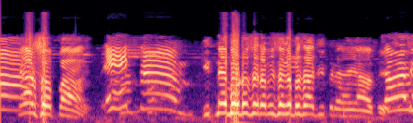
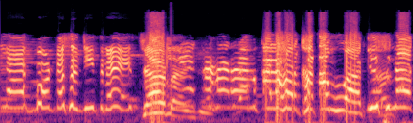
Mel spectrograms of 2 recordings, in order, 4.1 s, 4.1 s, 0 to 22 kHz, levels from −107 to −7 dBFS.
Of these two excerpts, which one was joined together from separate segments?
second; 1 cut; at 1.8 s

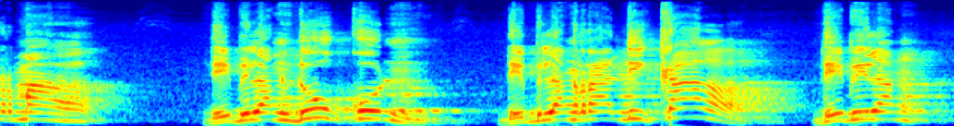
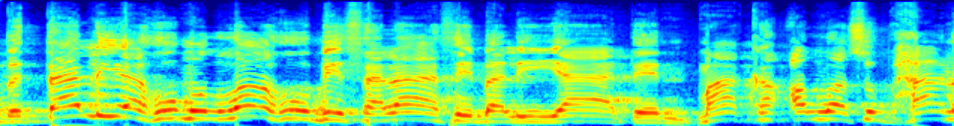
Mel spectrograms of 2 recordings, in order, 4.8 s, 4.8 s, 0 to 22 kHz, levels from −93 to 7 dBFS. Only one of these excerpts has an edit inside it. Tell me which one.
second; 1 cut; at 3.4 s

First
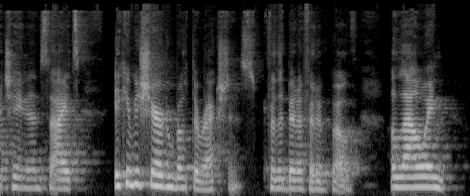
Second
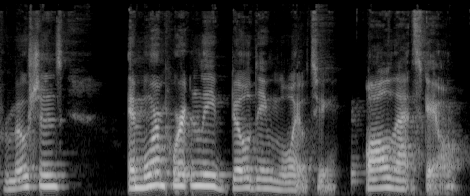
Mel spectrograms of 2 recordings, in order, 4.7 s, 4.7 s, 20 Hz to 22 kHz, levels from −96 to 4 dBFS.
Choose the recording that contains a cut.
second; 1 cut; at 3.5 s

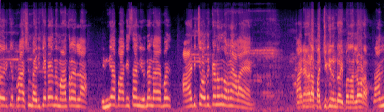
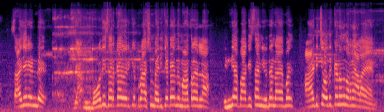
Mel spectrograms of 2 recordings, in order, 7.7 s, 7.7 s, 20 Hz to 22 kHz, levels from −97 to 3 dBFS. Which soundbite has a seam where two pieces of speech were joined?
second; 1 cut; at 1.0 s

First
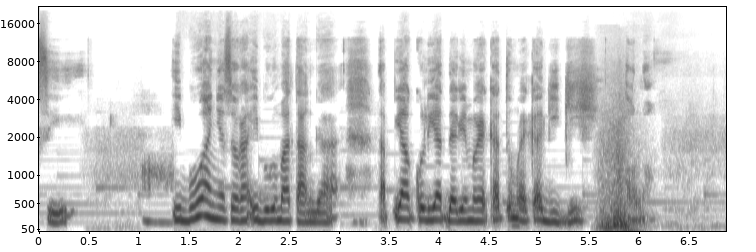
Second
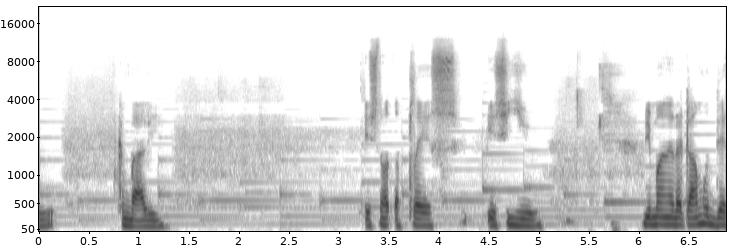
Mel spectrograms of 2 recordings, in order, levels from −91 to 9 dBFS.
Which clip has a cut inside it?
first; 1 cut; at 5.7 s

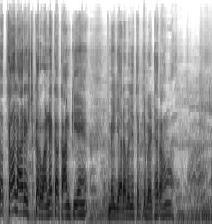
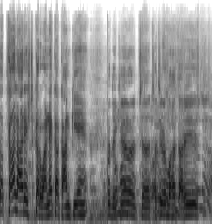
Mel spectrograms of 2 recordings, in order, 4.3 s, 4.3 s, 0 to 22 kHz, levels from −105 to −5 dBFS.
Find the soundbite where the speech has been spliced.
second; 1 cut; at 2.1 s

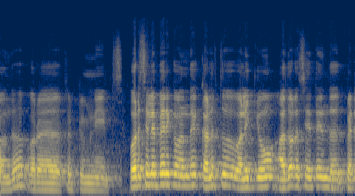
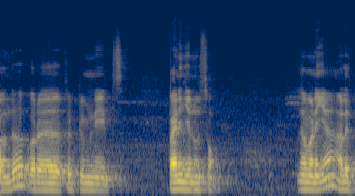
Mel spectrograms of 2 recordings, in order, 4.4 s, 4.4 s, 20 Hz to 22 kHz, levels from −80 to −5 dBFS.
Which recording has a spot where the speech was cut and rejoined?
first; 1 cut; at 1.4 s

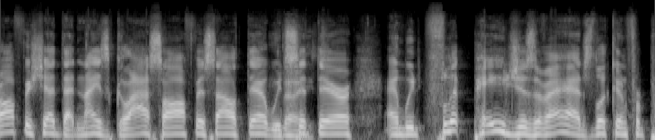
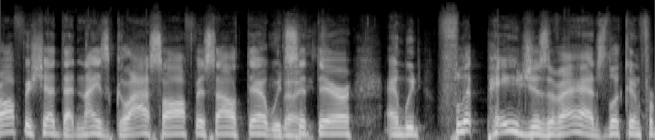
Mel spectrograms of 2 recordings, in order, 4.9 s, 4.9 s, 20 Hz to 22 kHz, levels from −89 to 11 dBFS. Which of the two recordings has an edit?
first; 1 cut; at 3.2 s

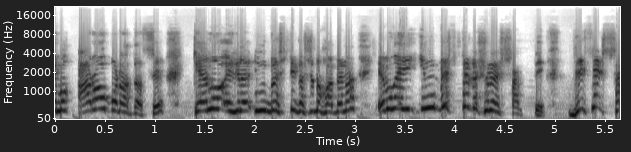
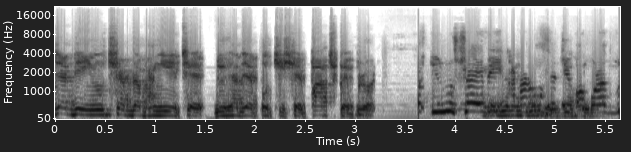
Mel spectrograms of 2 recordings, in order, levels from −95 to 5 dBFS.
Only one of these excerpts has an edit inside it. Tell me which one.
second; 1 cut; at 3.6 s

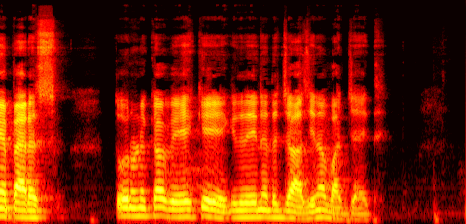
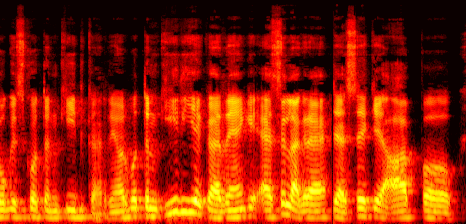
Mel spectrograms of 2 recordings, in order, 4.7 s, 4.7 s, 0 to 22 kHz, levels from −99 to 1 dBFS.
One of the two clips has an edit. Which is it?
second; 1 cut; at 3.3 s

